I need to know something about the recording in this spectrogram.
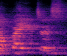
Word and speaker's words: Barbados: It's Barbados, not Barbados. It's Barbados. Ladies and gentlemen, first of all, let me introduce you to Claire. Because this is... There's Claire. How do you say it, Claire? It's Barbados. It's not Barbados. It's Barbados. Barbados.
